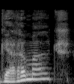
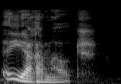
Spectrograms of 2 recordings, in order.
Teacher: dieser bestimmte Artikel macht das G vom Germanen weich · Shown in: second take · Er leniert es. · Term: Lenition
